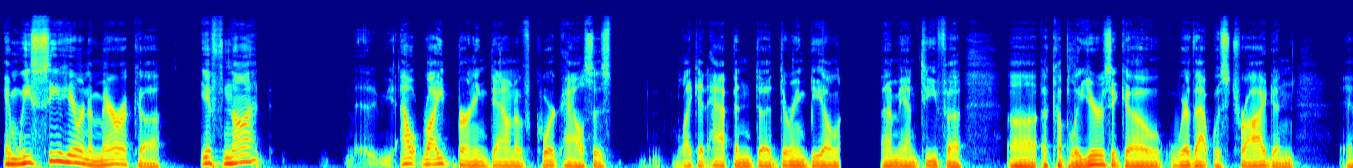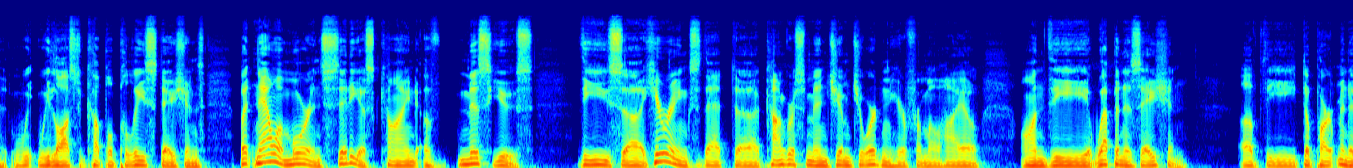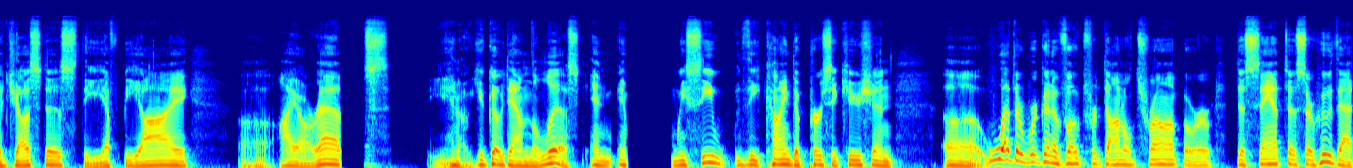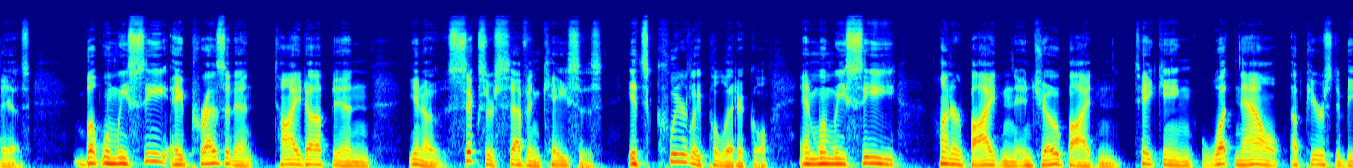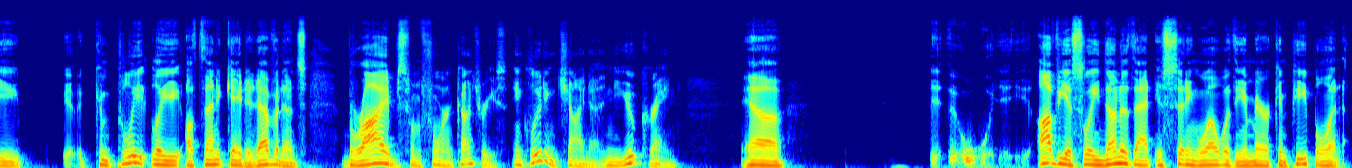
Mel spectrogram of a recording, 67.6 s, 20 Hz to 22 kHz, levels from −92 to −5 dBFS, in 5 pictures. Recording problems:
audio cutting out; at 8.5 s, at 30 s and at 33 s

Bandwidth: 14.5 kHz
